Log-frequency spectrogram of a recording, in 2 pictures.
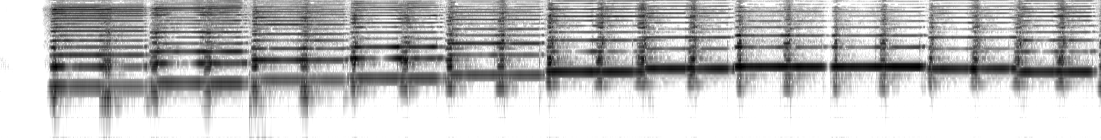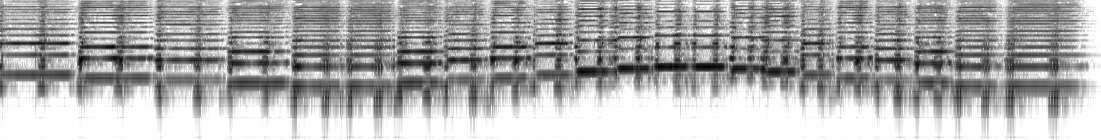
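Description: A harmonica plays a continuous run of short chords using tongue slaps, stepping up and down through the notes in a steady, even rhythm, close and clear with no voice.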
